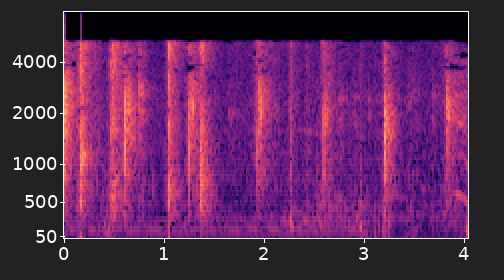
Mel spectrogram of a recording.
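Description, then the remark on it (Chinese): Sparse, uneven applause from an audience welcoming a speaker: a dozen or so sharp handclaps scattered over about four seconds, irregular in rhythm and moderately loud, with a faint low hum underneath and no one talking. “好，今麦大家以热烈掌声来欢迎苏神来。”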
